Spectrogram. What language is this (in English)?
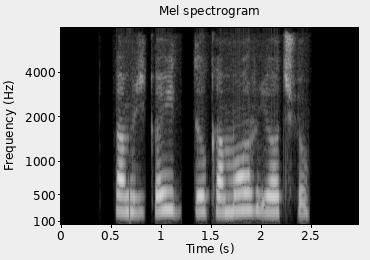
Pashto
